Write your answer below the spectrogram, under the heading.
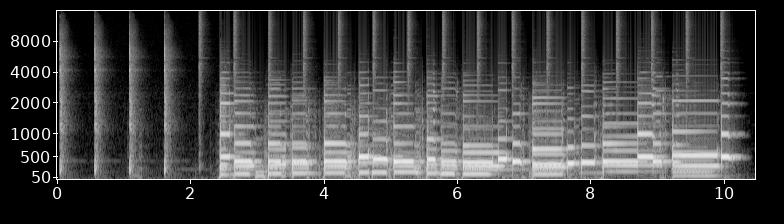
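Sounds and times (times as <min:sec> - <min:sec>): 
advanced gospel chords on guitar: 0:02.4 - 0:10.3.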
